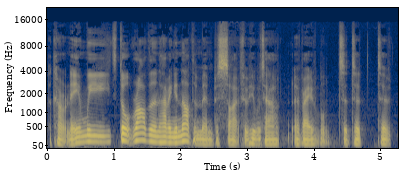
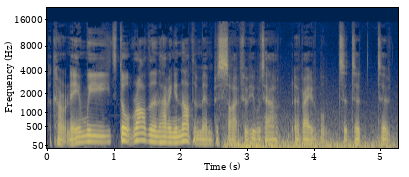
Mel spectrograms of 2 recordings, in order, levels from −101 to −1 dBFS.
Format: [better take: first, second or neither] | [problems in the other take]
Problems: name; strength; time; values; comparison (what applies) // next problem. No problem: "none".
first | low rumble; faint; from 2.5 s on; 20 dB below the speech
